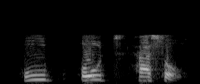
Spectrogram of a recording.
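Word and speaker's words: hupotasso (ὑποτάσσω): The Greek word for subject in the above text of Scripture is pronounced hupotasso, meaning to subordinate, to obey, to be under obedience, and to put under, subdue unto, be put in subjection, submit self unto.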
